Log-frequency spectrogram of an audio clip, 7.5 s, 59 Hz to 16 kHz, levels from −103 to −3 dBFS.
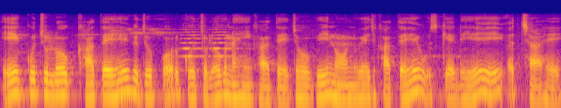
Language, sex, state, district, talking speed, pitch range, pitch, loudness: Hindi, male, Gujarat, Gandhinagar, 170 wpm, 95-120 Hz, 105 Hz, -20 LUFS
